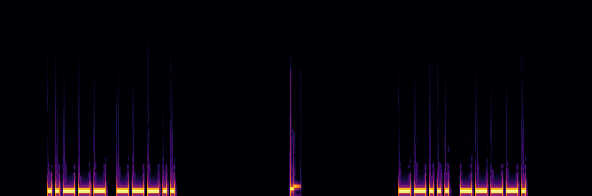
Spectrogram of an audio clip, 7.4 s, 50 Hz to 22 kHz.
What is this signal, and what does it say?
Morse code, heard as a keyed tone, about 25 wpm, 700 Hz. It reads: 28 79
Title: Numbers - 2-Digit 25wpm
